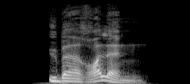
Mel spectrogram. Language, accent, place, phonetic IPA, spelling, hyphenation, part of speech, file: German, Germany, Berlin, [yːbɐˈʁɔlən], überrollen, über‧rol‧len, verb, De-überrollen.ogg
- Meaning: 1. to run over (i.e. by a vehicle) 2. to overrun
